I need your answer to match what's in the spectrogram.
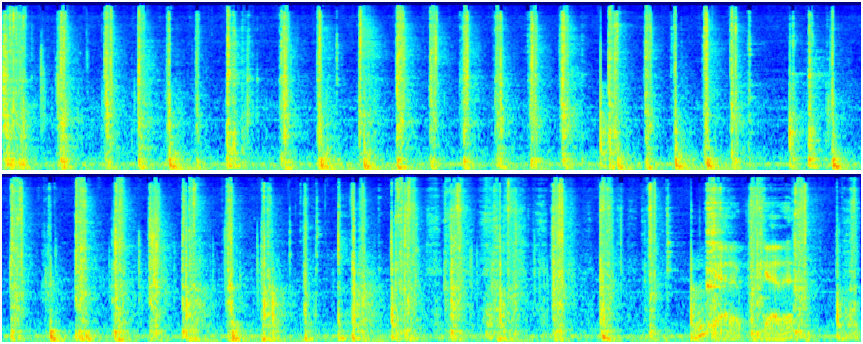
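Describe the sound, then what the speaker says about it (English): Nuts being chopped with a knife on a board during a cooking session, a steady run of close, crisp, rapid knife strikes repeating for several seconds with no talking. "we're chopping nuts"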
